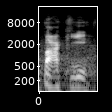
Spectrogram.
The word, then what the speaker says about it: Baki: Your nickname is Baki. Rhymes with Tati.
